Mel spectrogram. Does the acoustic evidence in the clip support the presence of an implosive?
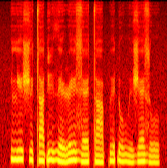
yes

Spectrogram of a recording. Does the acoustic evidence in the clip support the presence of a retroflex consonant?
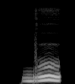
no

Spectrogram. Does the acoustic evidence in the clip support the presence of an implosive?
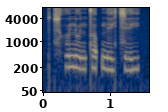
no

